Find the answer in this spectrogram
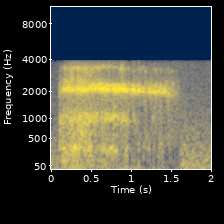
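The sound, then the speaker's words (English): Ujjayi pranayama breathing through a closed mouth: one long, steady breath with a throaty, hissing rasp, fairly faint, then fading to quiet. “with your mouth closed as you breathe out, that is the Ujjayi Pranayama. Inhale sounds like ah. Exhale sounds like ha.”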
